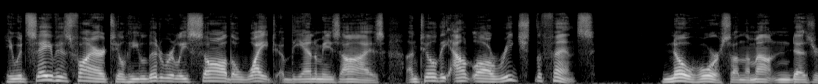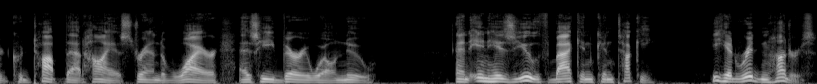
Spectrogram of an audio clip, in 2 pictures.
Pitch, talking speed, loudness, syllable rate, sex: 120 Hz, 185 wpm, -21 LUFS, 5.0 syllables/s, male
